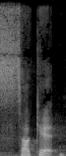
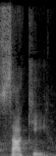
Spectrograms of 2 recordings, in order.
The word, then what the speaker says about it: sake: So Japanese rice wine is sake, not sake.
